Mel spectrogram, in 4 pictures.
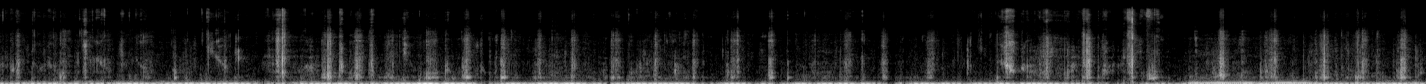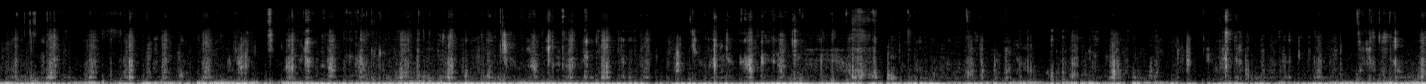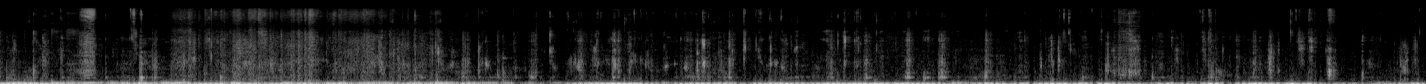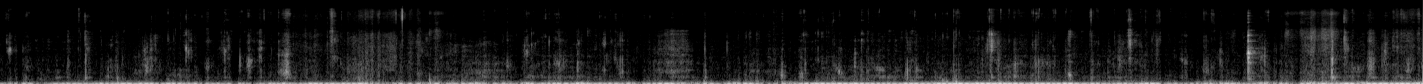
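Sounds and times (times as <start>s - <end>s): wet chewing and crunching: 0.0s - 57.0s
low rumble: 11.7s - 19.8s, 22.0s - 36.8s.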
